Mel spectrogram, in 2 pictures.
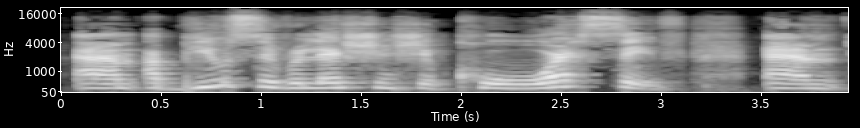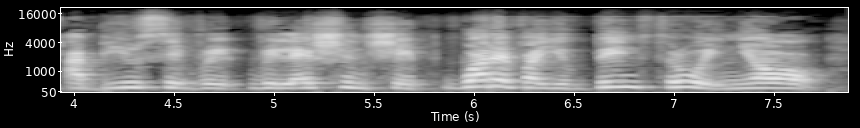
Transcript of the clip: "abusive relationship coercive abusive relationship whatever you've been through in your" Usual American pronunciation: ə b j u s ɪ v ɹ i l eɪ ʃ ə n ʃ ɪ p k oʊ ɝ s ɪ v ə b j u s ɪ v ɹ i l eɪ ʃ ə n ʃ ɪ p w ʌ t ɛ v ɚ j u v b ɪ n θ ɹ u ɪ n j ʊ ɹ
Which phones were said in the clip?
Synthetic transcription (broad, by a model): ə b j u s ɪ v ɹ i l eɪ ʃ ə n ʃ ɪ p k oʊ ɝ s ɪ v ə b j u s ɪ v ɹ i l eɪ ʃ ə n ʃ ɪ p w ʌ t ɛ v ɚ j u v b ɪ n θ ɹ u ɪ n j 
